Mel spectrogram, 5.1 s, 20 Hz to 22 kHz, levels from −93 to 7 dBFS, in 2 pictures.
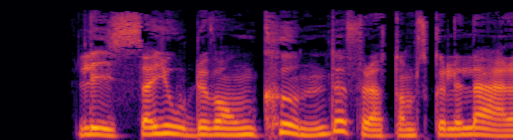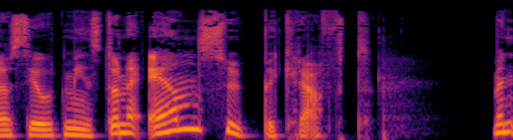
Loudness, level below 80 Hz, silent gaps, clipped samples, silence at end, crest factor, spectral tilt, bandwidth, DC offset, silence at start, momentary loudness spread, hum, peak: -19 LUFS; -58 dBFS; 4.84-4.99 s; under 0.1%; 0 s; 16 dB; -5 dB/octave; 16.5 kHz; under 0.1%; 0.4 s; 9 LU; none; -4 dBFS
